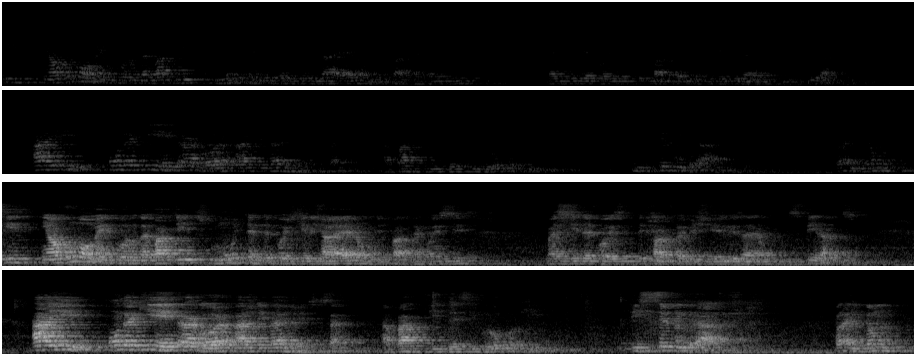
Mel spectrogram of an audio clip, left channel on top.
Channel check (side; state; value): left; quieter; 25.7 dB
